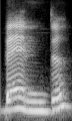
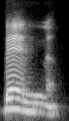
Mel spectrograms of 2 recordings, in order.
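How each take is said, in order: First: The word ends with a clear d sound. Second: The word ends without any d sound. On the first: This is the standard English pronunciation. "that final D sound that's pronounced in the English" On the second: This is the Jamaican pronunciation. "is not pronounced in the Jamaican um, pronunciation"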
